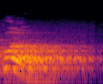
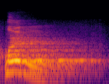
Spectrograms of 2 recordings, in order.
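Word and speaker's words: قُلْ: baik ya Ee sebentar bukan kul kalau kita mengucapkan kul artinya Makanlah di sini Katakanlah wahai Muhammad jadi bukan p tapi huruf qof ya Qul Qi qu baqo ya punya sifat qolqalah jadi pengucapannya tidak Qul tapi Qul di sini ada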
